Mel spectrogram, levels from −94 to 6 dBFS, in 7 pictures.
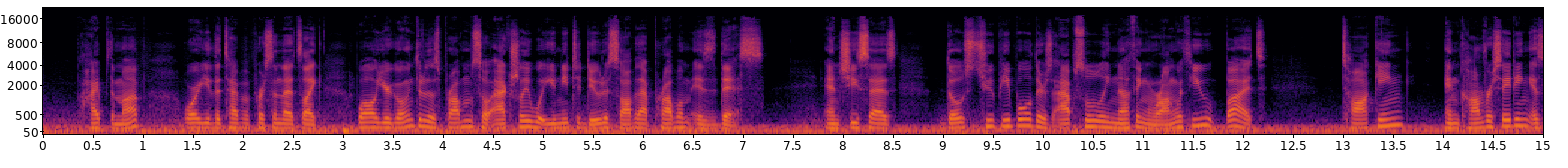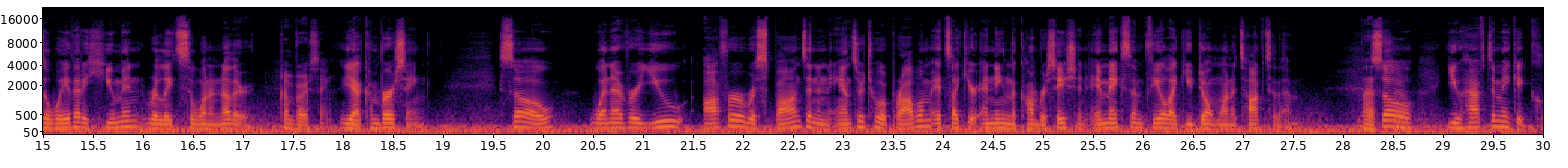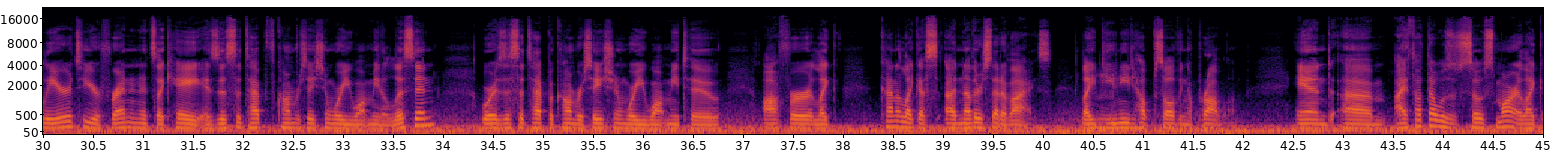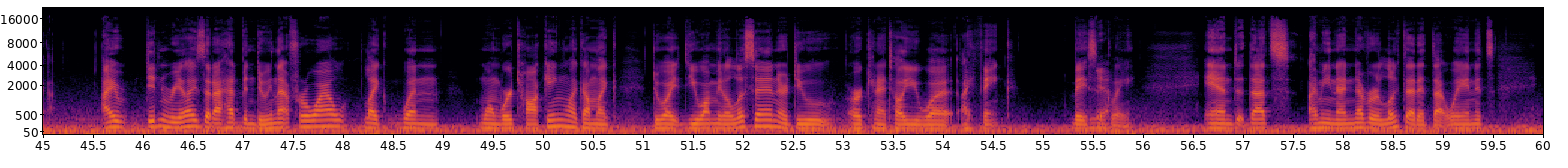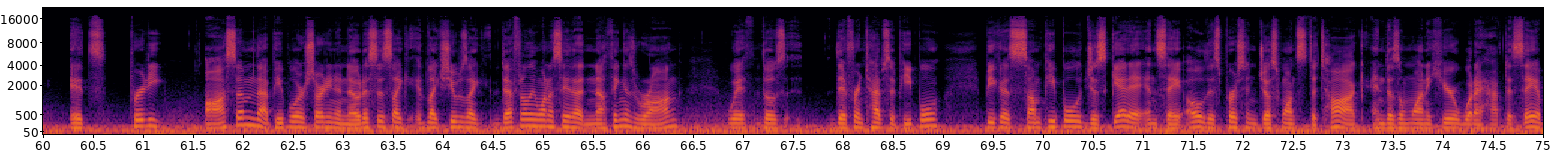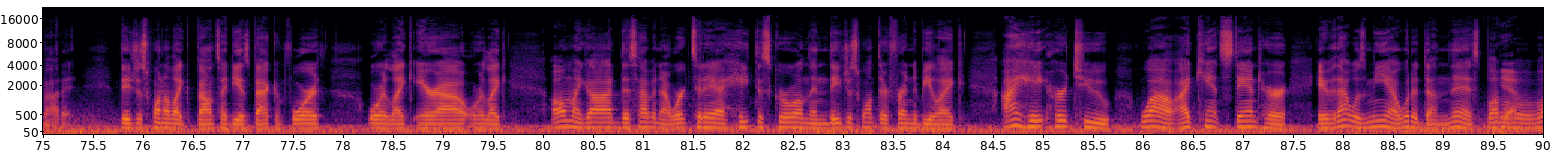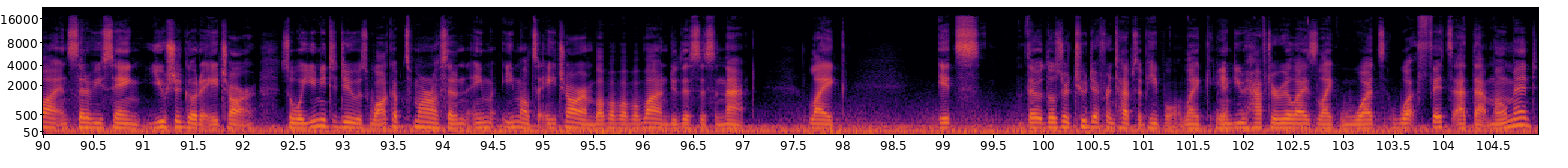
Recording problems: low rumble; faint; throughout; 25 dB below the speech

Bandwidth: 17.5 kHz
